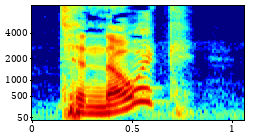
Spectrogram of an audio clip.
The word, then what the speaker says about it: Tanoak: The Tanoak.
